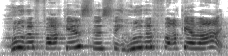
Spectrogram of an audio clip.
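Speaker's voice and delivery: high, loud alarmed disbelief; the teen self hearing it must die, yelping in alarm; shocked outburst. Retold or imitated. Ego teen told to die, loud high shock. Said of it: "They go".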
